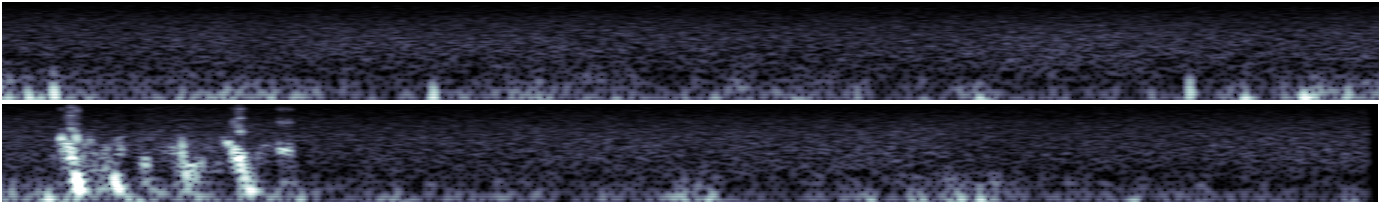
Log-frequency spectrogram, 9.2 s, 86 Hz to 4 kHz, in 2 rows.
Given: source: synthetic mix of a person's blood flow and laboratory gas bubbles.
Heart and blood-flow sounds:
Doppler ultrasound of blood flow; subclavian vein
4.79-5.60 s: bubbles
From the record:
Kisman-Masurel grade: 213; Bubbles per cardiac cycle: several, 3 to 8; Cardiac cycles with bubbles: 1 to 10%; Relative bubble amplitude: loud (0.450 to 0.775); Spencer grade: 1 (occasional bubble signal discernible with the cardiac motion signal, with majority of cardiac periods free of bubbles); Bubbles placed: anywhere in the cardiac cycle

